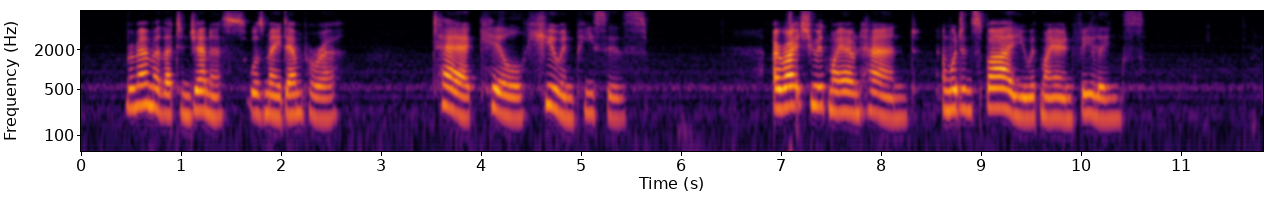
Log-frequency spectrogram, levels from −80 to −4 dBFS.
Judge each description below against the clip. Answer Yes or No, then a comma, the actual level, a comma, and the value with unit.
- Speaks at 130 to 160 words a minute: Yes, average, 140 wpm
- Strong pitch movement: No, average, 4.8 semitones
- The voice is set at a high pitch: Yes, high, 215 Hz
